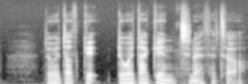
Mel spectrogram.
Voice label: "gynt", Welsh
